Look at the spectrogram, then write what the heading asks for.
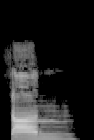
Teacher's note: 3 becomes 三 and is pronounced with a high level tone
